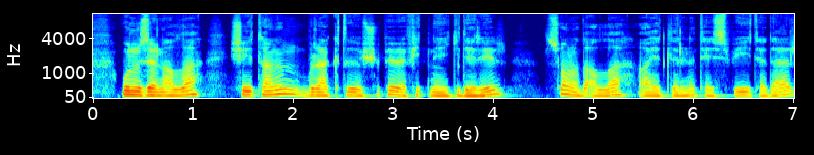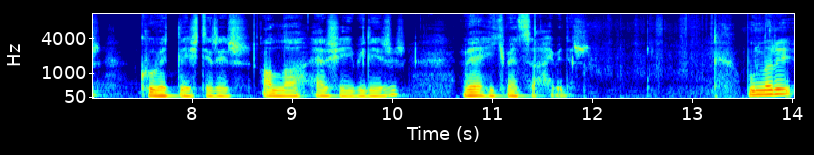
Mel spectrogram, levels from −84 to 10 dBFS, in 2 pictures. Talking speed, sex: 105 wpm, male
